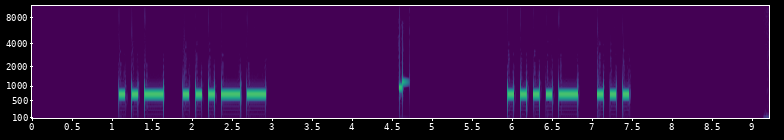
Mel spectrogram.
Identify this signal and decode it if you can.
Morse code, heard as a keyed tone, about 15 wpm, 700 Hz. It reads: U3 4S
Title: Single-Letter Single-Number 15wpm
